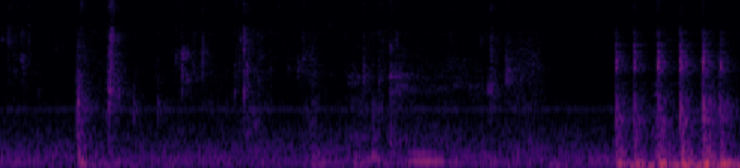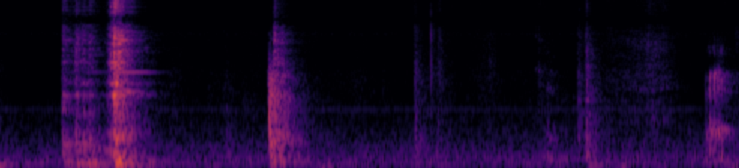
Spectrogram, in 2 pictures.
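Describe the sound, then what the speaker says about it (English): A spoon scrapes and stirs through cut corn cooking in a pot, producing bursts of wet, clattering knocks against the pot, some louder than others, heard close amid quieter background kitchen noise. "I gotta keep stirring that. Hold on. I don't want it to burn."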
